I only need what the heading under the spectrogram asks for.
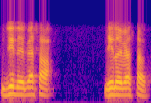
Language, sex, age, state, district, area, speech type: Goan Konkani, male, 45-60, Goa, Canacona, rural, conversation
